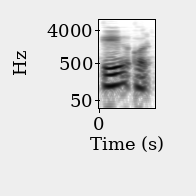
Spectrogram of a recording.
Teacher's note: यानी यह ऐसे वर्ण है जिसका उच्चारण स्थान दो-दो जगह है। जब हम लोग ए और ऐ को बोलते हैं तो कंठ और तालु दोनों का प्रयोग होता है। तो इसे हम लोग कंठ तालव्य वर्ण बोलते हैं।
